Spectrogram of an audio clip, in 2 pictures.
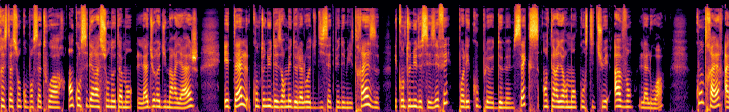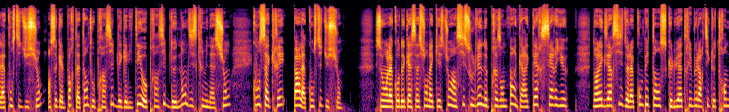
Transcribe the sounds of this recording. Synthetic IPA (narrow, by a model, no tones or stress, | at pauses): pχɛst̪asjɔ̃kɔ̃pɑ̃sat̪waʁɑ̃kɔ̃sid̪eʁasjɔ̃nɔt̪amɑ̃lad̪yʁed̪ymaʁjaʒ | ɛt̪ɛlkɔ̃t̪ənyd̪ezɔʁmɛd̪əlalwad̪yd̪isɛt̪mɛd̪əmilt̪χɛz | ekɔ̃t̪ənyd̪əsezefɛpuʁlekupləd̪əmɛmsɛksɑ̃t̪eʁjœʁmɑ̃kɔ̃st̪it̪ɥeavɑ̃lalwa̰ | kɔ̃t̪χɛʁalakɔ̃st̪it̪̬ysjɔ̃ɑ̃səkɛlpɔʁt̪at̪ɛ̃t̪opχɛ̃sip̚d̪eɡalit̪eːopχɛ̃sip̚d̪ənɔ̃d̪iskχiminasjɔ̃ | kɔ̃sakχepaʁlakɔ̃st̪it̪ysjɔ̃ | səlɔ̃lakuʁd̪əkasasjɔ̃lakʲɛst̪jɔ̃ɛ̃sisulvenəpχezɑ̃t̪̚paɛ̃kaʁak̚t̪ɛʁseʁjø | d̪ɑ̃lɛɡzɛʁsisd̪əlakɔ̃pet̪ɑ̃skəlɥiat̪χibylaʁt̪iklət̪χɑ̃t̪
